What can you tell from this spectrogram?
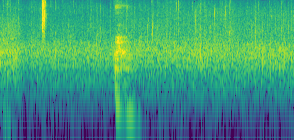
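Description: An audience applauds with dense, steady clapping that holds at an even, fairly soft level throughout, broken by a brief sharp burst and a short falling whoop early on.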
